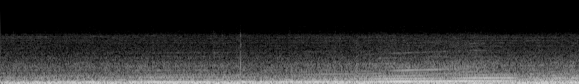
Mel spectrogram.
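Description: A Jaguar F-Type V6 sports car engine rises steadily in pitch as the throttle is opened, a loud, continuous close-up drone with a slow climbing whine and no talking.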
